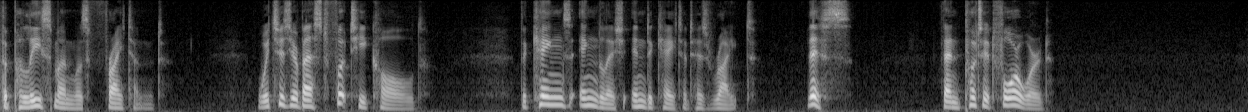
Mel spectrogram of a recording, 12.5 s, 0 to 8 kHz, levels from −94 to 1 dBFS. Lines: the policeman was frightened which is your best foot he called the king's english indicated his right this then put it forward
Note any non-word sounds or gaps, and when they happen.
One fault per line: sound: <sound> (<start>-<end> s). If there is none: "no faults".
no faults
